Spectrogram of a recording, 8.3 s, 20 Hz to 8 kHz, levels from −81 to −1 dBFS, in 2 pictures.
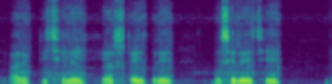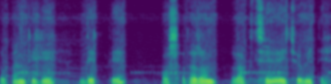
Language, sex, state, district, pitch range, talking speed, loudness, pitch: Bengali, female, West Bengal, Paschim Medinipur, 180-210 Hz, 100 wpm, -21 LUFS, 190 Hz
